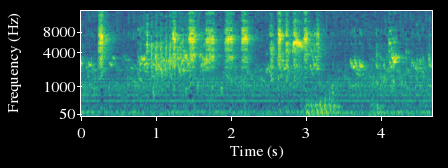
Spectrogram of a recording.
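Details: Pet budgerigars bathing, chattering in a fast stream of scratchy squawks and bright, high chirps.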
